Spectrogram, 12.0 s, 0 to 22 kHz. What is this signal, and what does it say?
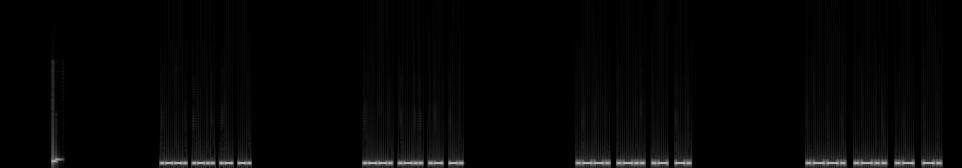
Morse code, heard as a keyed tone, about 34 wpm, 690 Hz. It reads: PLAN PLAN PLAN PLAN
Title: Speed-Racing Top 500 Words 28wpm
